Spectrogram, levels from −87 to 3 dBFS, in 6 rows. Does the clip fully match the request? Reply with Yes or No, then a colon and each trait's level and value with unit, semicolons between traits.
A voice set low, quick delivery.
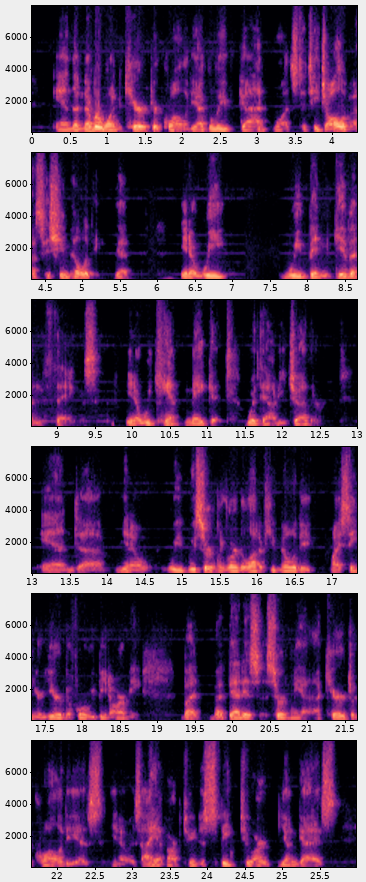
No: low, 110 Hz; average, 175 wpm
